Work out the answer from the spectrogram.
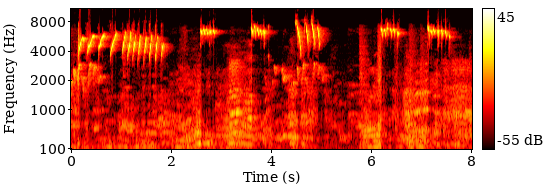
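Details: A sunbird valued for its varied voice opens with a long series of sharp descending high notes, then gives several short high rattles and a fast falling triplet, amid softer lower chirps.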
